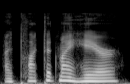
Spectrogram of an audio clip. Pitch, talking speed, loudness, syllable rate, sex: 150 Hz, 230 wpm, -15 LUFS, 5.2 syllables/s, male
